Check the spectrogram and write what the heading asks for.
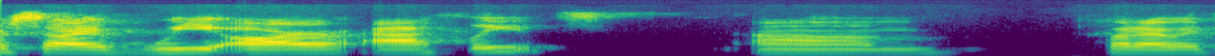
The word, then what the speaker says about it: Athleats: My biggest platform, I guess, is like Instagram, and it's Athletes Nutrition, and it's spelled ATHLEATS, like eats.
